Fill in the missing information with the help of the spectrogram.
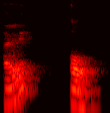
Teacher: विवृत से थोड़ा कम इसमें मुंह खुलता है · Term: अर्धविवृत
